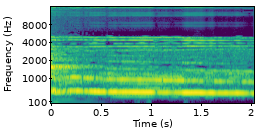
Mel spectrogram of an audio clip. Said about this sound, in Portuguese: imediatamente o lobo levantou com um grito.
